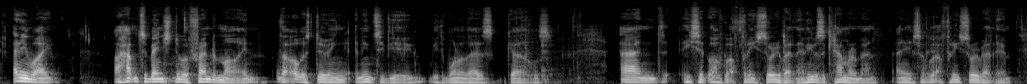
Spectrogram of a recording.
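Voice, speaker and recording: A man with a dark, mellow tone and fairly low pitch rushes along at a very fast pace, his pitch varying in an ordinary way. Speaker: radio presenter. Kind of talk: casual chat.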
